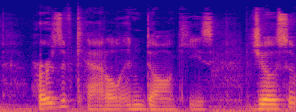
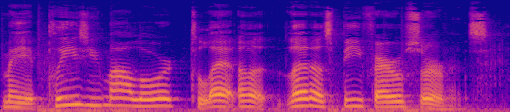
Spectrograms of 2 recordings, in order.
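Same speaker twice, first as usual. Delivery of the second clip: grateful people; 8 semitones higher than usual. Acted. Grateful people beg to serve.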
